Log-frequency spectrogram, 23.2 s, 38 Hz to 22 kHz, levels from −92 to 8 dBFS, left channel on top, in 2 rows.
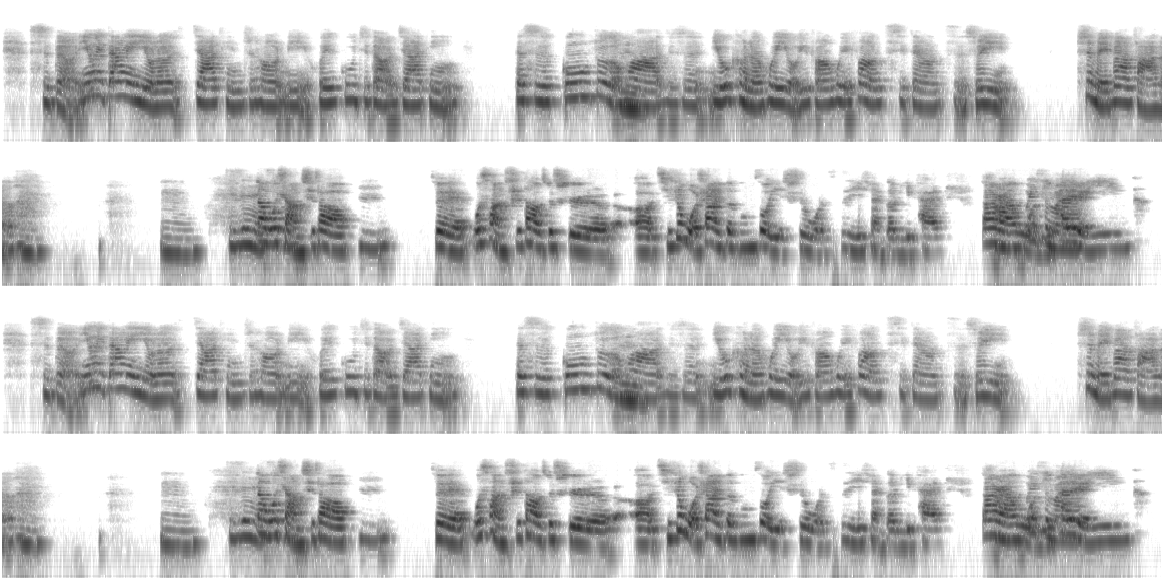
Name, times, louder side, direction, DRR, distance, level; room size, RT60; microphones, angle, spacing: voice 1, 0.0-4.6 5.1-10.1 10.8-12.0 13.8-14.6 15.2-15.5 21.5-22.4, left 4 dB, 45° left, 0.4 m, -27 dB
voice 2, 6.1-6.4 11.8-12.0 13.2-13.6 14.1-15.1 15.9-21.0 21.4-23.0, left 2 dB, 15° left, 1.3 m, -22 dB
5.6 x 2.0 x 2.9 m
head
